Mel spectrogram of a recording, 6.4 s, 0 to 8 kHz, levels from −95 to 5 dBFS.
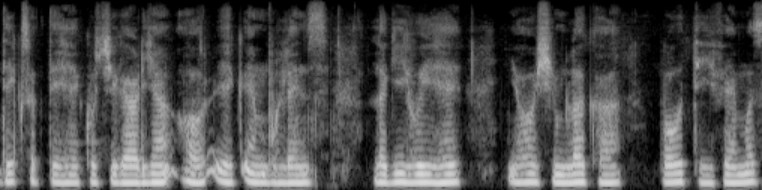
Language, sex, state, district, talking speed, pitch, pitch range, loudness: Hindi, male, Himachal Pradesh, Shimla, 170 wpm, 130 Hz, 125-135 Hz, -17 LUFS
